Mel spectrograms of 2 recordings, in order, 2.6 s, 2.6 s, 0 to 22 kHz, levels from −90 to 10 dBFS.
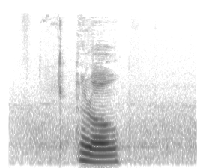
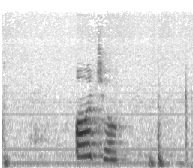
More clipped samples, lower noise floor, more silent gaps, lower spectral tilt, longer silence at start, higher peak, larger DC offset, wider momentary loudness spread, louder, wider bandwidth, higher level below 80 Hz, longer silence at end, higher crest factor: neither; first, -55 dBFS vs -48 dBFS; neither; about the same, -7.5 dB/octave vs -6.5 dB/octave; first, 1.05 s vs 0.05 s; second, -8 dBFS vs -2 dBFS; neither; first, 27 LU vs 20 LU; second, -21 LUFS vs -18 LUFS; second, 14.5 kHz vs 16 kHz; second, -74 dBFS vs -58 dBFS; first, 1.05 s vs 0.4 s; about the same, 16 dB vs 18 dB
